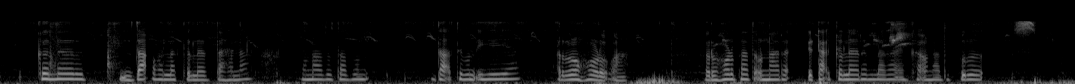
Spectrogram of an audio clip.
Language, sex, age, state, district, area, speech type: Santali, female, 30-45, Jharkhand, Seraikela Kharsawan, rural, spontaneous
